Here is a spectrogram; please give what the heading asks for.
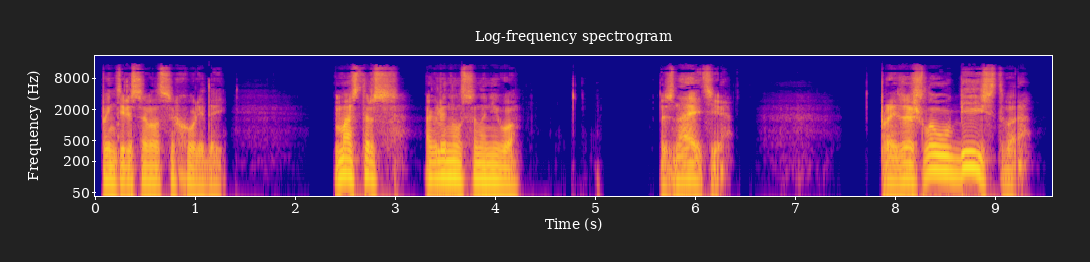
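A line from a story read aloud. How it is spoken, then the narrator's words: Weighty, hoarse, hesitant, suspicious. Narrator (Russian): проговорил он веско, хрипло, с легкой заминкой, свидетельствовавшей о зародившихся подозрениях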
